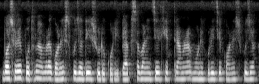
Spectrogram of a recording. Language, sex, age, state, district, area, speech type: Bengali, female, 60+, West Bengal, Purba Bardhaman, urban, spontaneous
